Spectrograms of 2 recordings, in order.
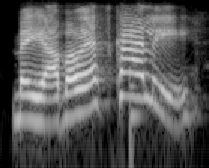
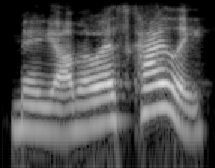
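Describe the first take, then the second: First: It is said with a put-on Spanish accent. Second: It is said with a plain English accent. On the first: "like have an accent, a Spanish accent" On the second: "I don't say it right"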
